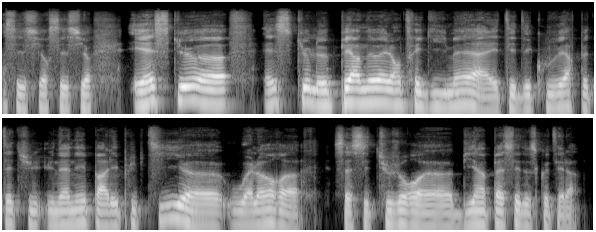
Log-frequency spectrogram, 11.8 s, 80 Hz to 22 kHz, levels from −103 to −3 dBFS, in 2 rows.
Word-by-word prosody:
c'est 110 -3 -4
sûr, 110 +2 -5
c'est 110 -1 -3
sûr. 110 +1 -2 0.4
Et 125 - +2
est-ce 150 +3 +4
que, 160 - -1
heu, 145 -4 +7 0.4
est-ce 140 +3 -2
que - - +1
le 130 -3 +3
Père 145 +2 +7
Noël, 145 -1 +6
entre 130 -1 -1
guillemets, 115 +2 -1
a 95 -6 +2
été 100 +2 -4
«découvert» 110 +4 -4
peut-être 110 -1 -8
u 105 -2 -7
une 105 0 -5
année 110 +2 -2
par 100 -3 -1
les 100 0 -4
plus 110 +2 -11
petits, 140 +5 -3
heu, 100 -4 0
ou 105 +1 -6
alors, 110 +1 -1
heu, 90 -1 -3 0.4
ça 95 - -5
s'est 95 +1 -5
toujours, 105 -1 -1
heu, 95 -1 -3
bien 105 +4 -3
passé 105 +1 -3
de 100 -1 -5
ce 95 - -9
côté-là? - - -9
110 Hz, 200 wpm, -23 LUFS, 100-130 Hz, 0.4 s, heu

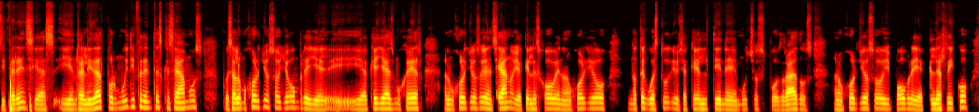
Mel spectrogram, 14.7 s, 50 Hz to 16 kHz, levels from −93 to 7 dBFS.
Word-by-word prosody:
diferencias, 120 0 +1
y 125 -1 -3
en 120 - -3
realidad, 130 +5 +5
por 145 -3 -1
muy 160 +4 -4
diferentes 165 -4 -2
que 150 - -7
seamos, 150 +3 +2 0.3
pues, - - -3
a - - +7
lo 140 - +6
mejor 165 +6 -1
yo 175 0 -4
soy 150 -1 -4
hombre 155 -3 0
y 120 -2 0
e 115 0 -3 0.3
y - - +1
aquella 135 +3 +2
es 135 -1 0
mujer. 135 +2 +1 0.3
A - - -4
lo 120 - -1
mejor 145 +5 +1
yo 145 0 -3
soy 150 +1 0
anciano 145 +2 +5
y 130 - -1
aquél 130 +4 0
es 130 - -2
joven. 135 -3 0
A - - -1
lo 115 - -2
mejor 140 +4 -2
yo 140 0 0 0.3
no 130 0 -6
tengo 135 -3 +2
estudios 140 -1 -7
y - - -4
aquél 125 +2 -2
tiene 120 -3 0
muchos 120 0 -11
posgrados. 115 +1 +2 0.3
A - - -6
lo 115 - -1
mejor 135 +5 -1
yo 140 +1 0
soy 130 -1 -1
pobre 130 0 0
y 110 - +2
aquél 125 +4 -1
es 125 -1 +3
rico. 145 +4 0
135 Hz, 220 wpm, -24 LUFS, 120-145 Hz, 0.3 s, a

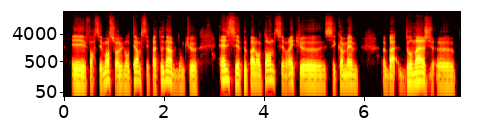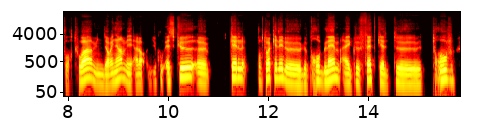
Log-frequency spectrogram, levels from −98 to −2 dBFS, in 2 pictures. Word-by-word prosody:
et 95 -2 +1
forcément 110 +10 -2
sur 125 -8 -2
le 90 - -2
long 90 -1 -5
terme 120 +6 +1
c'est 95 - -11
pas - - +1
tenable, 115 -6 +1
donc 90 +2 -12
heu, 90 -2 -2 0.4
elle, 130 +1 +3
si 115 - -2
elle 105 - 0
peut 105 - -5
pas 105 - +4
l'entendre, 125 +7 -1
c'est 100 - -7
vrai 105 +4 -1
que, 95 -2 -1
c'est - - -7
quand 95 - -1
même, 95 -2 -1 0.5
heu, - - -4
bah, - - +1
dommage, 105 +1 +3
heu, 90 -1 -3
pour - - -14
toi 150 +6 +6
mine 100 -5 -6
de 95 - -3
rien, 120 +10 +1
mais 115 -9 -4
alors 95 +1 -2
du 110 +1 -20
coup - - -12
est-ce 110 -2 -3
que, 160 - 0 0.3
heu, 105 -3 +1 0.4
quel 150 -1 +3 0.2
pour 110 -2 -10
toi 145 +4 +4
quel 145 0 -1
est 150 - +4
le, 100 -5 +2
heu, - - 0
le 95 0 -6
problème 125 +5 +2
avec 100 -5 -2
le 105 - -1
fait 130 +7 0
qu'elle 105 -4 -1
te, 95 -2 0 0.2
trouve, 130 0 0
105 Hz, 205 wpm, -25 LUFS, 95-125 Hz, 0.5 s, toi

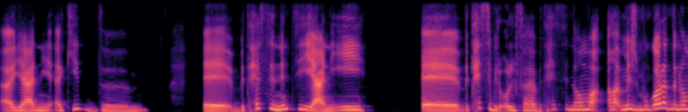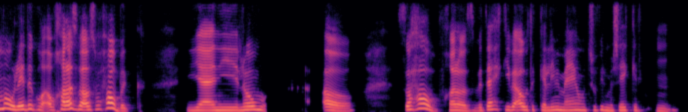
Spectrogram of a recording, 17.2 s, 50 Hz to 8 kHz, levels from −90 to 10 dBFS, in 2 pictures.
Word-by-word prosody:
يعني 200 0 +2
أكيد 230 - -6
آمم، 170 0 -6 0.8
آآ 185 -2 +4
بتحسّي 305 - -3
إن 255 -2 +5
أنتِ 300 +1 -1
يعني 195 -8 +5
إيه، 235 0 +1 0.7
آآ 190 -1 +5
بتحسّي 360 - -5
بالألفة، 220 -2 -1
بتحسّي 260 +8 -11
إن 255 - 0
هُم 255 +1 +2 0.5
مش 300 - +3
مجرّد 295 +6 +4
إن 280 - +2
هُم 290 +3 +1
ولادِك 265 -2 +2
و 225 - -5
أو 215 - -2
خلاص 275 +2 +3
بقوا 235 -3 +3
صحابِك، 250 - -1 0.5
يعني 205 +1 0
اللي 210 +3 -2
هُم 240 -1 0 0.7
آه، 185 -4 -1 0.5
صحاب 260 - 0
خلاص 200 -4 -2
بتحكي 235 +5 -5
بقى 230 0 +1
وتتكلّمي 225 -1 -5
معاهم 220 +1 -4
وتشوفي 220 +2 -9
المشاكل. 205 0 -7 0.2
إمم. 180 +5 -14
220 Hz, 135 wpm, -21 LUFS, 195-260 Hz, 0.8 s, إن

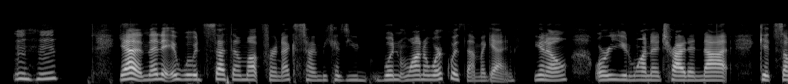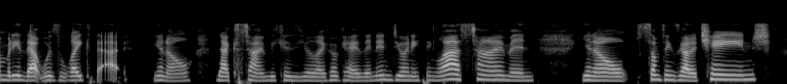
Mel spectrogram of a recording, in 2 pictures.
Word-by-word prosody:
Mhm. 255 +2 -4 0.6
Yeah, 255 +4 +11
and 210 -2 +1
then 235 +2 +3
it 230 - +2
would 225 -2 -1
set 240 -1 +1
them 215 -2 -5
up 210 - +1
for 200 - -7
next 205 +4 -6
time 195 -2 -7
because 200 0 -10
you 200 -2 -12
wouldn't 215 +1 -4
want 220 +2 +2
to 215 - -3
work 220 +4 -2
with 245 -5 -2
them 175 - -8
again, 175 0 -5 0.2
you 220 +1 -1
know? 200 +2 0 0.3
Or 205 +2 0
you'd 215 -2 -3
want 200 0 -2
to 195 - -2
try 200 -1 +4
to 195 -1 -3
not 195 0 +4 0.3
get 210 -3 0
somebody 210 -1 -1
that 190 -1 +5
was 190 0 -5
like 195 +2 -2
that, 440 0 -2 0.3
you 200 0 -5
know? 165 +1 -6 0.2
Next 190 -2 -1
time 185 -4 -1
because 185 0 -8
you're 180 0 -7
like, 175 +1 -5
"Okay, 195 -3 -4
they 175 0 -7
didn't 210 +1 -5
do 200 -1 -2
anything 190 0 -7
last 225 +4 +5
time 215 -3 0
and, 185 0 -5 0.5
you 205 - -1
know, 185 -1 +1
something's 220 -3 -2
gotta 180 -3 +5
change." 225 0 +2
200 Hz, 215 wpm, -26 LUFS, 190-220 Hz, 0.6 s, Yeah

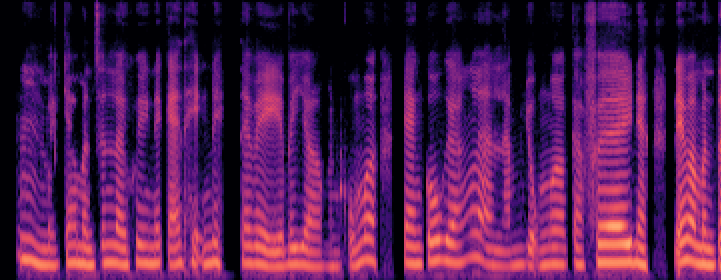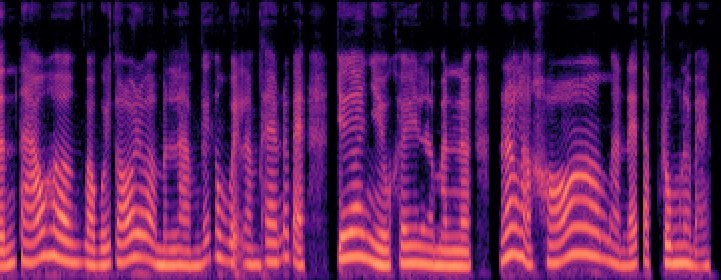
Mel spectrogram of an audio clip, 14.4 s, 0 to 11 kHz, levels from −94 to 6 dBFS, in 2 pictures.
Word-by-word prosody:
Ừm, 245 -9 -1
bạn 185 0 -5
cho 215 +1 -2
mình 195 -3 0
xin 215 +3 -4
lời 195 -3 -1
khuyên 205 +1 -3
để 205 - -2
cải 195 0 -3
thiện 200 -2 -6
đi. 220 0 -1 0.2
Tại 210 -1 -4
vì 175 -4 -1
bây 195 +2 -3
giờ 175 -3 -3
mình 170 0 -13
cũng, 195 +7 -5
ơ, 250 -1 0 0.3
đang 205 -2 -1
cố 230 +4 +1
gắng 230 +1 -3
là 260 -9 -4
lạm 180 +1 -9
dụng 185 0 -5 0.2
cà 195 -2 -4
phê 215 +2 +6
nè, 205 -3 +3 0.3
để - - +3
mà 240 -1 +5
mình 195 -3 +3
tỉnh 185 +3 +1
táo 230 +4 +2
hơn 250 -7 +3
vào 190 -3 +1
buổi 185 +2 -1
tối 230 +4 +2
để 280 - +2
mà 245 -4 0
mình 185 -2 +2
làm 180 -1 0
cái 240 +4 -7
công 275 -3 -3
việc 215 - -2
làm 195 -2 -3
thêm 225 +3 -1
đó 280 - -3
bạn. 185 -5 +1 0.3
Chứ - - +3 0.2
nhiều 195 -7 +4
khi 205 +2 0
là 195 -2 +1
mình, 175 -1 +3
à, 170 - +2 0.3
rất 285 +6 +3
là 280 - +1
khó 220 +8 +1 0.4
mà 200 -4 -3
để 180 +2 -1
tập 225 0 -5
trung 210 0 +3
nè 210 - +2
bạn. 175 -1 -6
205 Hz, 260 wpm, -23 LUFS, 185-225 Hz, 0.4 s, phê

